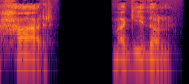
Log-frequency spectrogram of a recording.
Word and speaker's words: Armagedon: stih, na mesto koje se jevrejski zove Armagedon, jevrejski se izgovara Har, Magidon.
